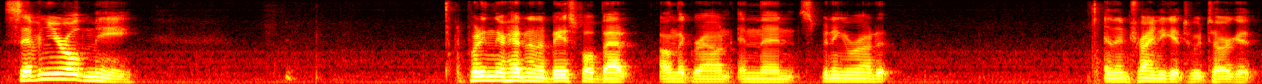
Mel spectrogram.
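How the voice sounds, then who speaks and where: A man's voice: lowish voice, steady tone, a little fast, mellow, smooth, lo-fi sound. A young man rambling through a casual solo monologue, full of filler phrases, as the host of his own show. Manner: meandering, heavy on filler phrases. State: hiccups. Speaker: podcast host.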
